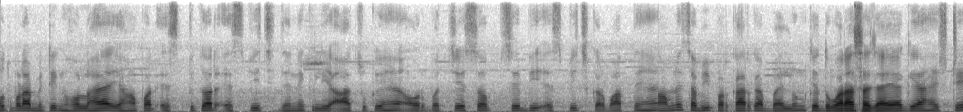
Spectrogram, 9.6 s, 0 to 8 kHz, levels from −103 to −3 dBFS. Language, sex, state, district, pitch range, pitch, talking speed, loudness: Hindi, male, Bihar, Araria, 135-155 Hz, 145 Hz, 215 wpm, -22 LUFS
